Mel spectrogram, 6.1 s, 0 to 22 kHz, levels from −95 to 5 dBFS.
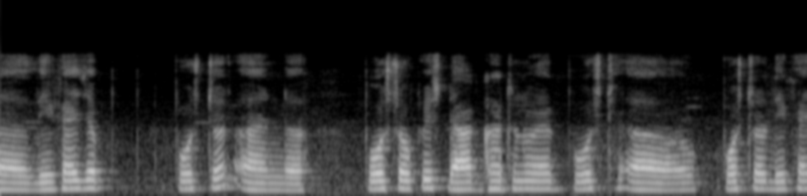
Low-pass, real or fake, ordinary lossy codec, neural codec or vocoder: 7.2 kHz; real; none; none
